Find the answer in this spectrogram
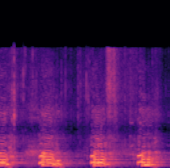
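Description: Coonhound barking repeatedly, about two barks a second, at the base of a tree it has trailed a raccoon to.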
